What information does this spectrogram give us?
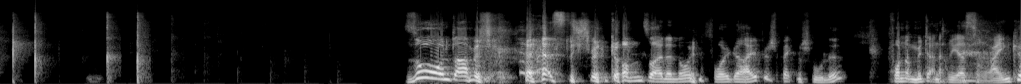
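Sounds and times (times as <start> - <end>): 
hand clapping: 0.0 - 3.5
speech: 4.1 - 10.1.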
